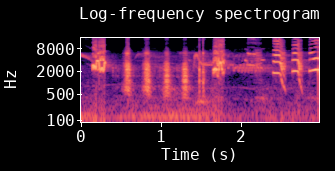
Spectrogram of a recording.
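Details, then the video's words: Javan myna of the Thailand type in full 'isian' song: a twisting whistled note, a string of soft rasping chirps, then clear whistled notes that drop sharply in pitch, with a faint low hum behind. "MERINDING DENGAR OCEHAN BURUNG JALAK INI || Jalak Kebo Thailand Gacor Full Isian"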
